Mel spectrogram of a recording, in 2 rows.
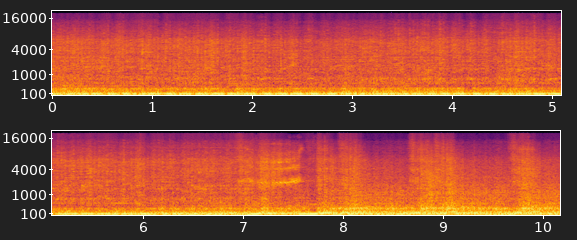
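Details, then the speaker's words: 1975 Chevy Monza with a swapped-in 350 small-block V8, sitting 20 years, running after a distributor fix: deep, steady V8 idle with even firing and a brief blip, no knocking or missing. "Well, it looks like that did it. The distributor was the problem. Woo-wee! He sounds mean. Wow! Oh man! That sounds awesome back there."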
